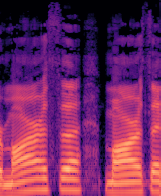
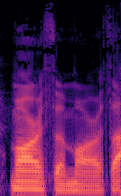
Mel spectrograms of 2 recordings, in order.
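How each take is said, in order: First: Higher, louder, a gentle reproach; Jesus gently rebuking Martha; subtle rebuke. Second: Jesus tenderly addressing his friend Martha. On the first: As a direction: call her name to pull her up short. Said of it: "we're probably about to receive a subtle rebuke". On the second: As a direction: say her name with love. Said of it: "I hear tenderness when he says it". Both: Retold or imitated.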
